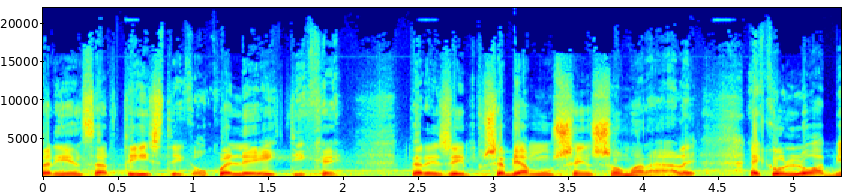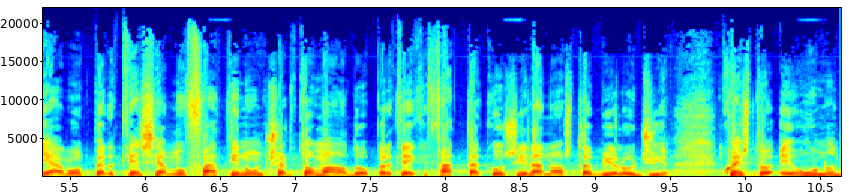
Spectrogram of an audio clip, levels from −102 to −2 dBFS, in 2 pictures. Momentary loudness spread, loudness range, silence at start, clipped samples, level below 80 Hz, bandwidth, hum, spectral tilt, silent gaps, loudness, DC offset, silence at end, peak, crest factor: 7 LU; 1 LU; 0 s; under 0.1%; -56 dBFS; over 20 kHz; none; -4 dB/octave; none; -21 LUFS; under 0.1%; 0 s; -6 dBFS; 16 dB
